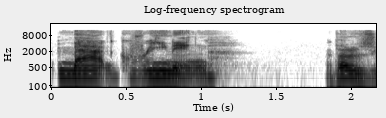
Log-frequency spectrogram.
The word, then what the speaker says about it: Groening: Matt Groening, spelled Groening, but it's pronounced Matt Greening. I thought it was graining.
